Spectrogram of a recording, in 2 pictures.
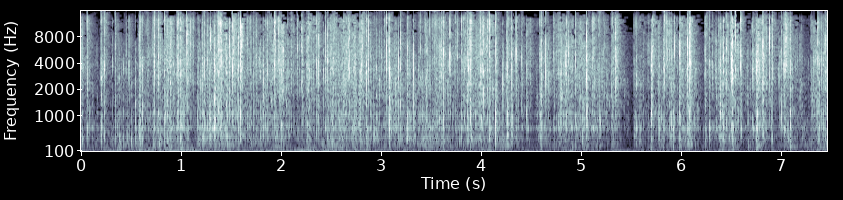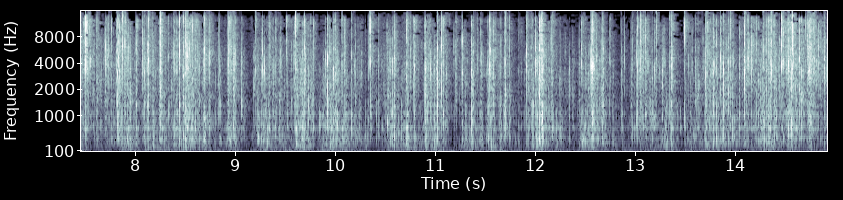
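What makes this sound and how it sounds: A medium cardboard gingerbread box, sealed in thin printed plastic film with a clear window and full of biscuits, is held in both hands and squeezed with fingertips and long painted nails. It makes dense, continuous bright crinkling with rapid tiny crackles and almost no low end.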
